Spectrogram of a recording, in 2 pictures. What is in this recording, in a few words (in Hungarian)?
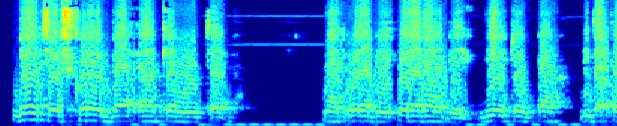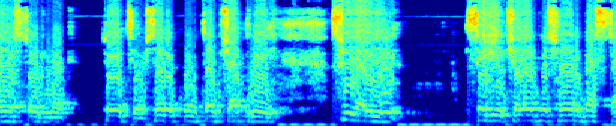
nyelvjaras gyujtesek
